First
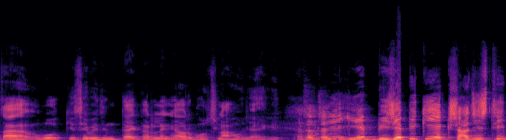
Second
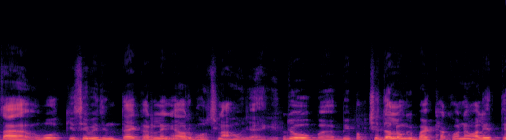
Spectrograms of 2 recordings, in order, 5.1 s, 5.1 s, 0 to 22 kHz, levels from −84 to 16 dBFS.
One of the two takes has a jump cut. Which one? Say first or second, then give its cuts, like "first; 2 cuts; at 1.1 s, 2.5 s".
second; 1 cut; at 2.8 s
